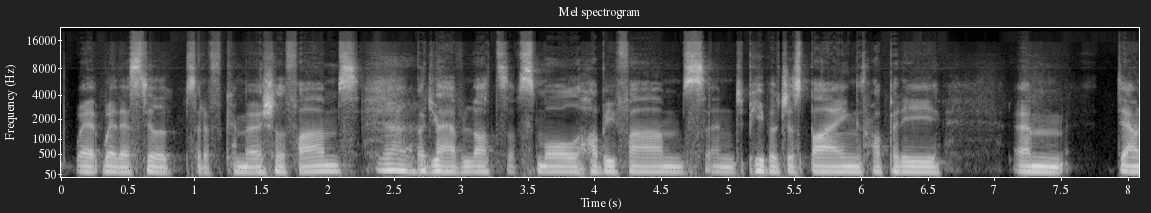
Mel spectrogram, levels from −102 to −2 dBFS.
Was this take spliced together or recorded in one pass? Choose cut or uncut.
cut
